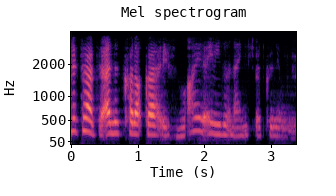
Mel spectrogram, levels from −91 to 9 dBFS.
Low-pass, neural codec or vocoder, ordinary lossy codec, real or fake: 3.6 kHz; codec, 16 kHz, 0.5 kbps, X-Codec, HuBERT features, trained on LibriSpeech; none; fake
